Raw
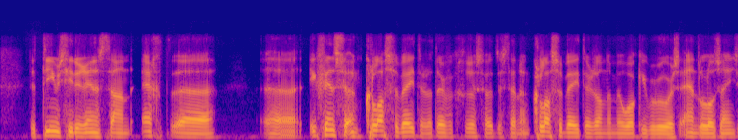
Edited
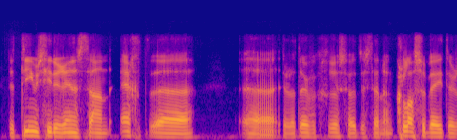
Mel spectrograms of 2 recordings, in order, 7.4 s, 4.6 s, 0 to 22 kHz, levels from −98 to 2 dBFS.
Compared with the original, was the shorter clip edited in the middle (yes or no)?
yes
